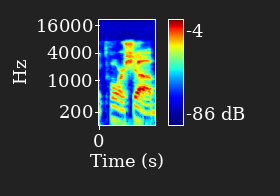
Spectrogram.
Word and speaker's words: Porsche: say the word but i personally like to say it as porsche um but a lot of people do like to say porsha but i i like to say porsche porsche motorsports um so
